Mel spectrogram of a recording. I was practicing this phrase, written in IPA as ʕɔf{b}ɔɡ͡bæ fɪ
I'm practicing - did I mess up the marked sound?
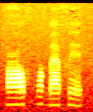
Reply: no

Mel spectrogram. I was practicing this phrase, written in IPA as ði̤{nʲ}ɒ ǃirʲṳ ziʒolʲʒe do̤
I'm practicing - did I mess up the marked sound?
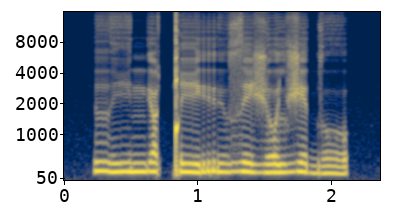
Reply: no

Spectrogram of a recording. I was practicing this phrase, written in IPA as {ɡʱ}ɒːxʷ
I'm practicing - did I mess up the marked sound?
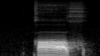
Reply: yes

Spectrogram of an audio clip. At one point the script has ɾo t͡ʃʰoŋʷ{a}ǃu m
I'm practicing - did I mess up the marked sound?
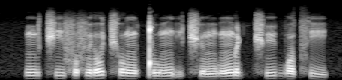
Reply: yes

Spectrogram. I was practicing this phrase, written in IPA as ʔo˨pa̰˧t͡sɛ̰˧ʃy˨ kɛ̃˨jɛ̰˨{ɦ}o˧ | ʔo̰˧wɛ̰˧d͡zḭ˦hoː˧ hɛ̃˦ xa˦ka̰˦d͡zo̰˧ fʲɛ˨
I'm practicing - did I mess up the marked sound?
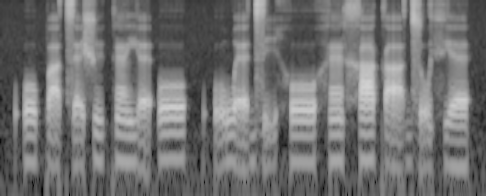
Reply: yes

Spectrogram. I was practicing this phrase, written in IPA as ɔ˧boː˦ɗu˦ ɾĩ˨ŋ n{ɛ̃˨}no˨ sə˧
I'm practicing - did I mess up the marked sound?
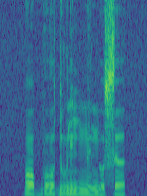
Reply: no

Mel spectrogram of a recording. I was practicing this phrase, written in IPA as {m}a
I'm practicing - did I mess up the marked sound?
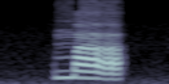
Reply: no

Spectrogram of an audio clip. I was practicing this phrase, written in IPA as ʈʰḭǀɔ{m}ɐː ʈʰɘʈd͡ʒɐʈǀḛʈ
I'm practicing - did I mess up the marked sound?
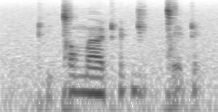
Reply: no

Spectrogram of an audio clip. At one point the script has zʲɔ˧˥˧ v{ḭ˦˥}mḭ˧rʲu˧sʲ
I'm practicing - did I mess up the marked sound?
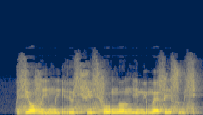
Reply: no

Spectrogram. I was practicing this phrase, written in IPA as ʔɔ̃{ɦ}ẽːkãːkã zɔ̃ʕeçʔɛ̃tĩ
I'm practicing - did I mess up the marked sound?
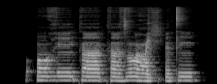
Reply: no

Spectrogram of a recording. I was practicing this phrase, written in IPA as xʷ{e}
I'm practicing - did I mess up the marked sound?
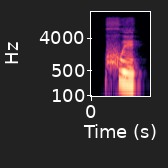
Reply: no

